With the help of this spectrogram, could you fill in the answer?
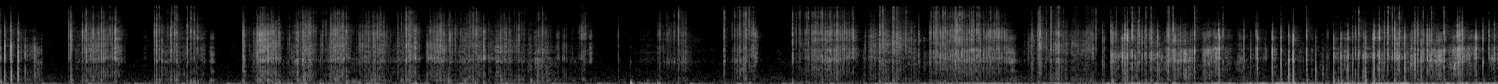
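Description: An unwrapped solid Lindt dark chocolate bar is handled, flipped and then held while long nails tap and scratch its surface. Fast, dense, bright clicking taps mix with scratchy rustles, dipping into brief quiet gaps before resuming at a steady pace.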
